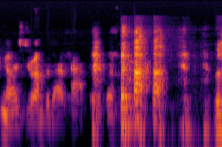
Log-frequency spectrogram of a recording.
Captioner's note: laughs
